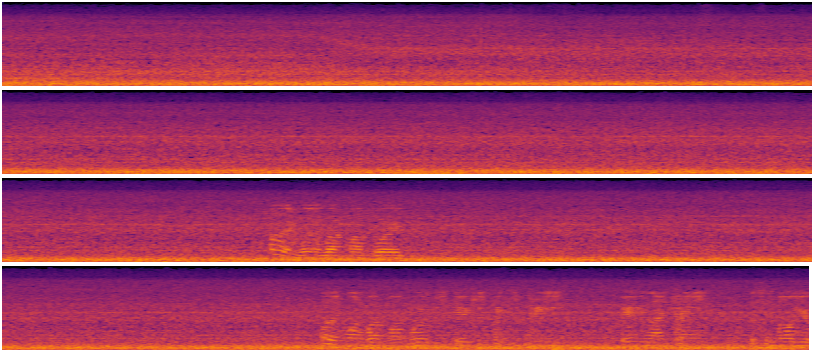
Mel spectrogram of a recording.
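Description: Low, steady rumble of a GO Transit commuter train pulling out slowly, heard from inside a passenger coach, with a thin steady whine above it.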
